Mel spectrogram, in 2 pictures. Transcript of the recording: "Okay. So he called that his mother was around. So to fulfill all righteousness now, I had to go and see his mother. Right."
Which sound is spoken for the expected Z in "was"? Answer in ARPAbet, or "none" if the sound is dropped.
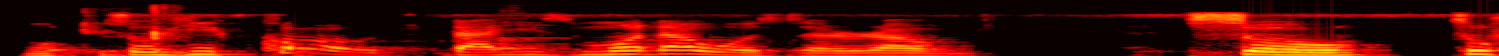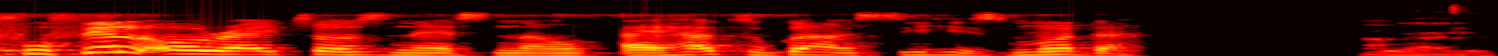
Z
